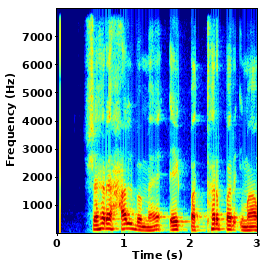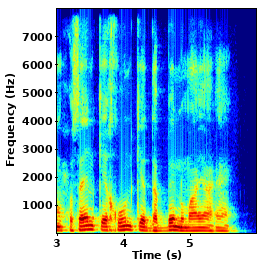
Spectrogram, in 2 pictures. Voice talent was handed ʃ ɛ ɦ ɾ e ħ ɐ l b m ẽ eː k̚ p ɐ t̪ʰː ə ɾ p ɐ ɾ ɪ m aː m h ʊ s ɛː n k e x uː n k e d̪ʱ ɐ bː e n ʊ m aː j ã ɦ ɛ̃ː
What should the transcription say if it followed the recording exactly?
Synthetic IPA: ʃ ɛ ɦ ɾ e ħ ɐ l b m ẽ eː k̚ p ɐ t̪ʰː ə ɾ p ɐ ɾ ɪ m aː m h ʊ s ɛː n k e x uː n k e d̪ʱ ɐ bː e n ʊ m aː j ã ɦ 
